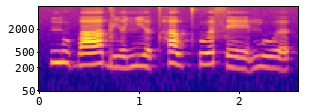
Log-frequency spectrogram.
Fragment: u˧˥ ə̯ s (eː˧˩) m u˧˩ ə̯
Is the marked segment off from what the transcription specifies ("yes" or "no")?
no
